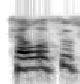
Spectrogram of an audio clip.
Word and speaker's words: Telesis: And so I changed the name from hands-on learning to Telesis, pronounced correctly, Telesis Preparatory Academy, and that's what our name is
